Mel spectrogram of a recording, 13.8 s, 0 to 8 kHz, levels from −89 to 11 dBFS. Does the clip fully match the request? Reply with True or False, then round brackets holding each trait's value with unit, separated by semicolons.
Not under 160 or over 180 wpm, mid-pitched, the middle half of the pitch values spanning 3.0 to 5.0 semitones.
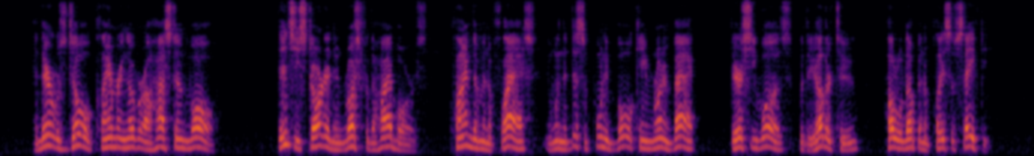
False (200 wpm; 165 Hz; 4.2 semitones)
